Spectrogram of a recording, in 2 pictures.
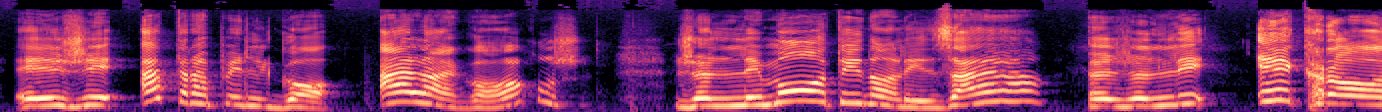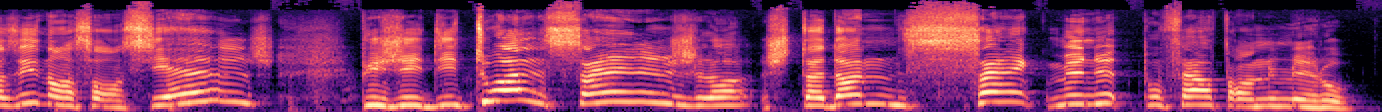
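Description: Older acadian lady, chatty storyteller, laughs a lot, kinda high voice. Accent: Acadian French. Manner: lively storyteller, laughs often. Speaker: singer-songwriter guest. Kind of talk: interview.

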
